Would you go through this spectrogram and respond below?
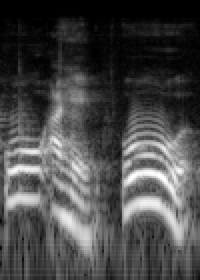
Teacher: ऊ बघा ओठांची चुंबळ करावी लागते, ऊ ओठांची चुंबळ करावी लागते. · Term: ओष्ठ्य वर्ण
